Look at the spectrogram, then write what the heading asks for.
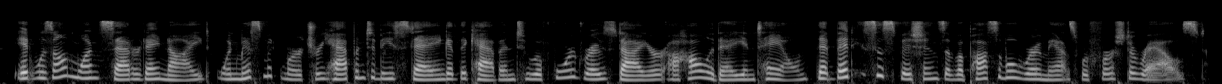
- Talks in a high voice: Yes, high, 245 Hz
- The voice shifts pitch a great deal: No, average, 3.9 semitones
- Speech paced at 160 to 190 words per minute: Yes, average, 165 wpm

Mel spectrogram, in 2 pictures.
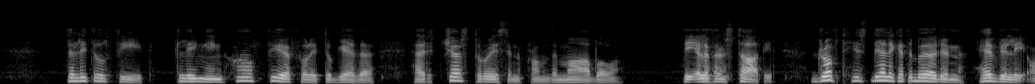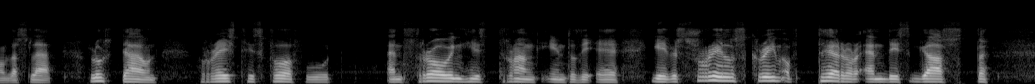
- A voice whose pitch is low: Yes, low, 125 Hz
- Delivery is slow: Yes, slow, 125 wpm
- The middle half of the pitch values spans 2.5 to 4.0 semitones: No, average, 4.6 semitones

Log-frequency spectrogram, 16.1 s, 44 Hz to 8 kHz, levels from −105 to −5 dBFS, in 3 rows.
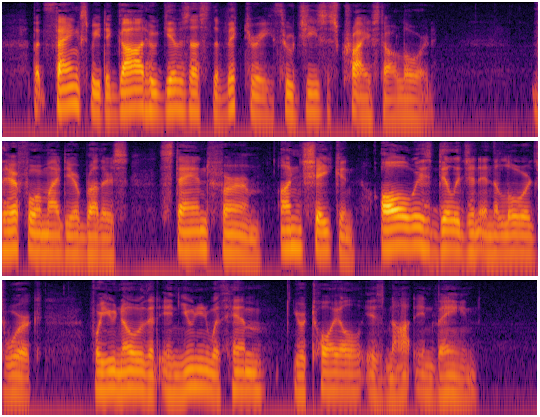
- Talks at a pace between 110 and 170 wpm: Yes, average, 165 wpm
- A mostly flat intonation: No, average, 3.3 semitones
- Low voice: Yes, low, 110 Hz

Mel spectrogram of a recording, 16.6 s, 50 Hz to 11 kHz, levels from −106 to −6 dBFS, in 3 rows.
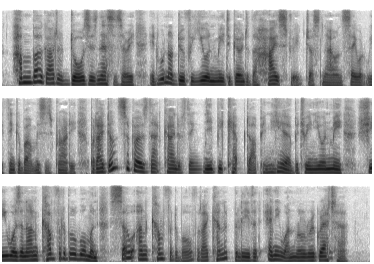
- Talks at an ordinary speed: No, fast, 235 wpm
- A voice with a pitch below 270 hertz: Yes, low, 135 Hz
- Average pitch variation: Yes, average, 4.5 semitones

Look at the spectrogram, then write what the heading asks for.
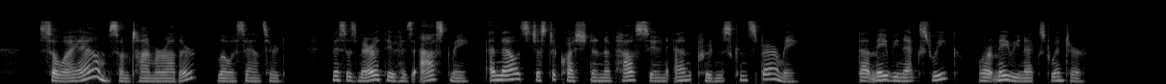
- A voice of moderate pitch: Yes, medium, 165 Hz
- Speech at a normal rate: No, fast, 215 wpm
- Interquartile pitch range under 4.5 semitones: No, average, 4.8 semitones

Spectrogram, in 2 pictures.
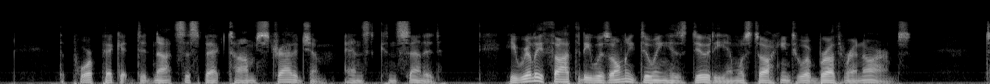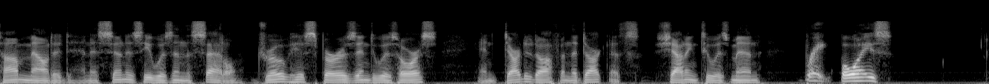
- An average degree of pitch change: Yes, average, 3.8 semitones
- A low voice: Yes, very low, 95 Hz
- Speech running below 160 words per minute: No, average, 175 wpm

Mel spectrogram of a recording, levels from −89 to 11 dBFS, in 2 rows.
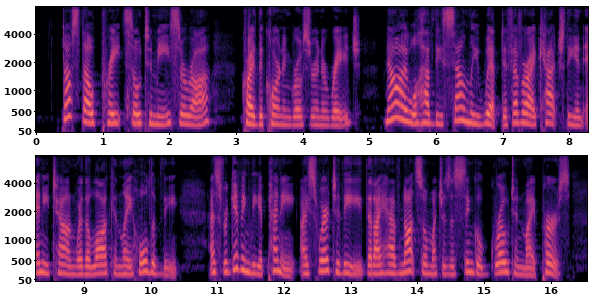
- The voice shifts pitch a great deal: No, average, 3.9 semitones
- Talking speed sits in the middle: No, fast, 220 wpm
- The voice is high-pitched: Yes, high, 210 Hz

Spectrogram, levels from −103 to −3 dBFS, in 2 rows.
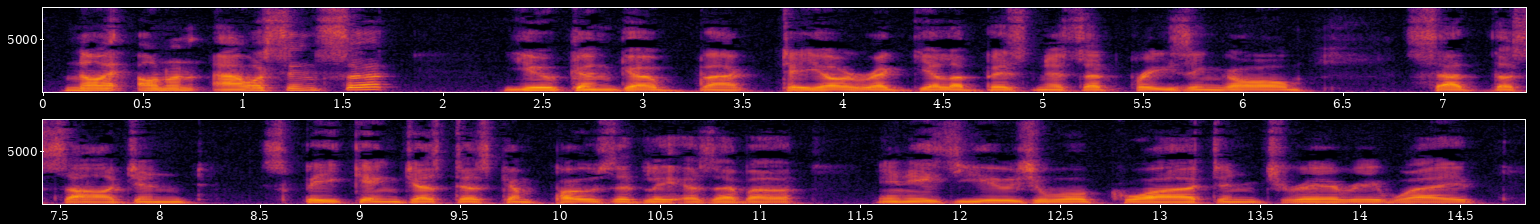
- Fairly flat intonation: Yes, narrow, 1.9 semitones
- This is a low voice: Yes, low, 115 Hz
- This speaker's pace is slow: Yes, slow, 130 wpm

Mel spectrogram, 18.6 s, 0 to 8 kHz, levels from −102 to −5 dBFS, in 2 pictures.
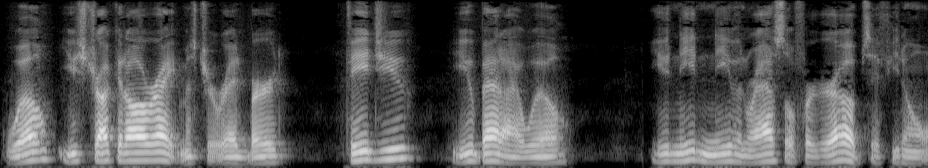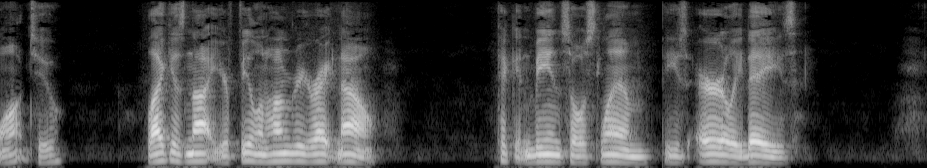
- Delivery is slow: Yes, slow, 130 wpm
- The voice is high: No, low, 125 Hz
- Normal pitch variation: Yes, average, 3.7 semitones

